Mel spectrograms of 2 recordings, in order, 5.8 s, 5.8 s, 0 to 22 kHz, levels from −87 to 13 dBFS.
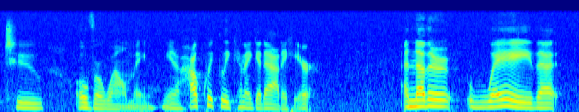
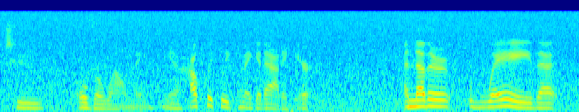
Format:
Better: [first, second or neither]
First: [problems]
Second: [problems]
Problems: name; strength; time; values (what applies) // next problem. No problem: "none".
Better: first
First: hiss; faint; throughout; 25 dB below the speech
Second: hiss; loud; throughout; 6 dB below the speech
